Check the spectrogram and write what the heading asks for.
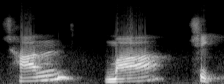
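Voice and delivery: ষান্মাসিক very slowly as shan, ma, shik; syllable by syllable. Shown as a demonstration. Teacher counts syllables for students, very slow, broken-up ষান্মাসিক. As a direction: stretch ষান্মাসিক into three separate syllables. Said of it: "অক্ষর ছিল কয়টা?".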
